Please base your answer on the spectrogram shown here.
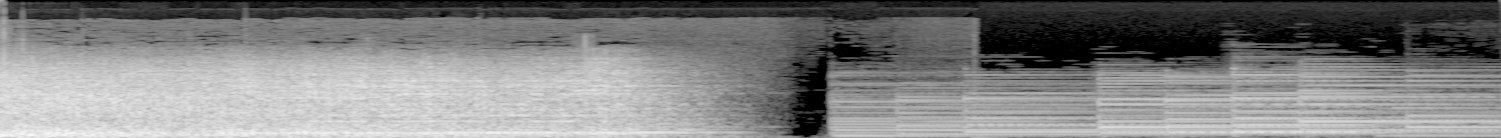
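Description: A Redstone rocket lifting off with a chimpanzee space capsule makes a loud, dense roar that holds for a few seconds and then fades away, giving way to music.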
